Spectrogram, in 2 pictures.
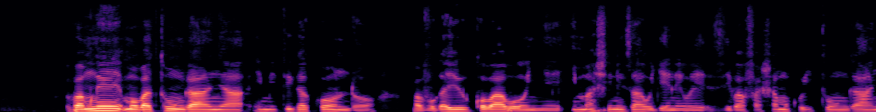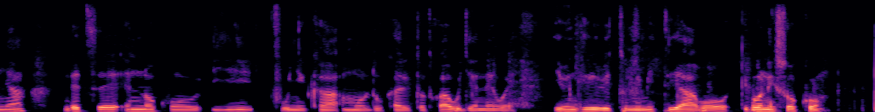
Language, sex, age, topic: Kinyarwanda, male, 18-24, health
